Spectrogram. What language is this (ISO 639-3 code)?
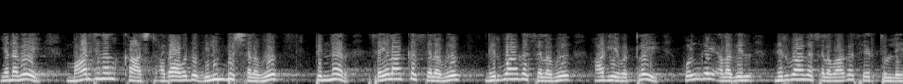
tam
